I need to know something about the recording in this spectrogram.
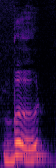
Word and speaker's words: Buttigieg: And Buttigieg, you know Buttigieg? You know, years ago, I said, how do you pronounce that damn name? And they said, Buttigieg, the word edge. That's the way it's pronounced, Buttigieg.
